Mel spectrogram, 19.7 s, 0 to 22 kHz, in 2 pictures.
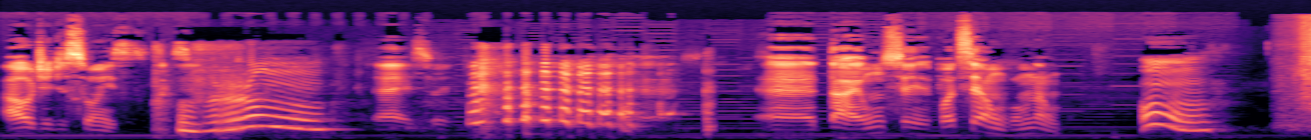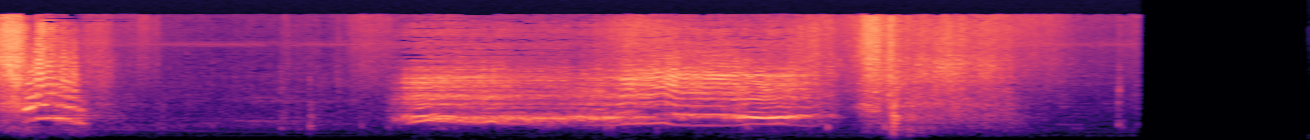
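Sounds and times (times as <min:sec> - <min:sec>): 
speech: 0:00.0 - 0:05.0, 0:05.8 - 0:10.6
laughter: 0:03.5 - 0:05.4
elephant trumpeting: 0:09.6 - 0:10.8, 0:12.7 - 0:17.5.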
